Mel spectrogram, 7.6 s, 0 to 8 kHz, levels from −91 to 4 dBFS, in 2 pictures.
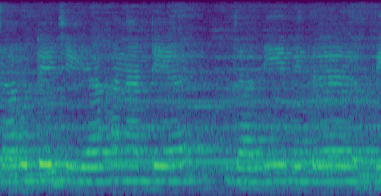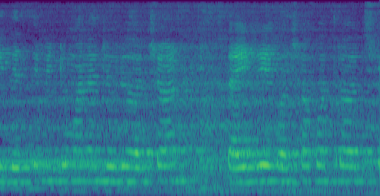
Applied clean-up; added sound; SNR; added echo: none; Wind instrument, woodwind instrument; 16 dB; reverberation time 1.1 s.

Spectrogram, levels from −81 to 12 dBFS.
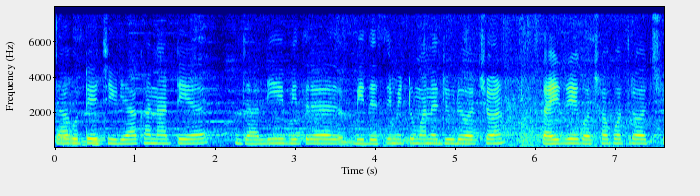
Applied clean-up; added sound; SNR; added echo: none; none; none; none.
